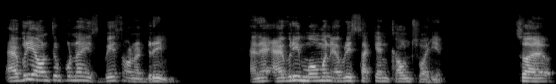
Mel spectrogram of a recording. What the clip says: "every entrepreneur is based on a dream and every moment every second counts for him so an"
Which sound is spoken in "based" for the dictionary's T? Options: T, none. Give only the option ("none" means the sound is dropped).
T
